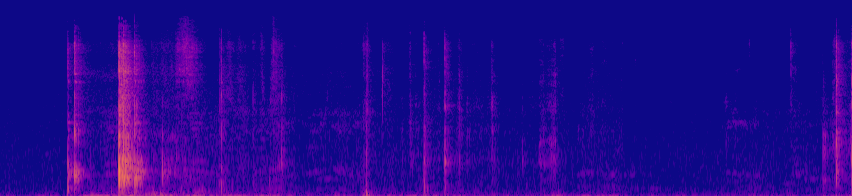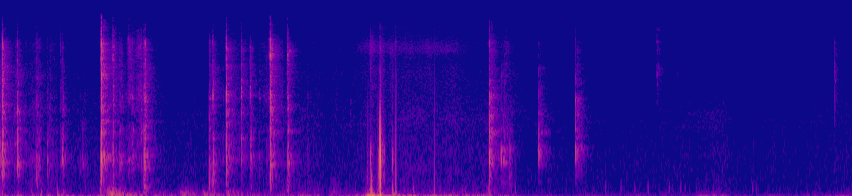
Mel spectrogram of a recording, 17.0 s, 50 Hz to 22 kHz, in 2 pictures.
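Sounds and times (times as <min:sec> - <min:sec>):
phone packaging handling: 0:08.2 - 0:11.5.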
